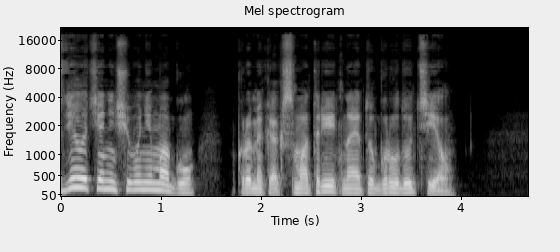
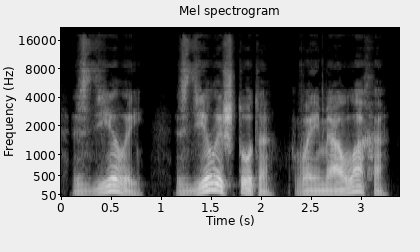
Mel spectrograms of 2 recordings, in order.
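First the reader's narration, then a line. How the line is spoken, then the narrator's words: Terrified muttering. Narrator (Russian): Расул в ужасе бормочет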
